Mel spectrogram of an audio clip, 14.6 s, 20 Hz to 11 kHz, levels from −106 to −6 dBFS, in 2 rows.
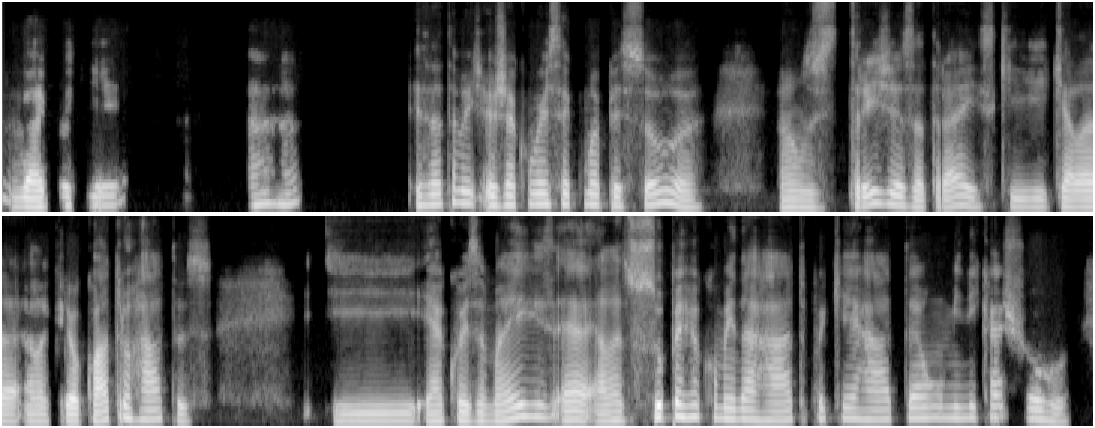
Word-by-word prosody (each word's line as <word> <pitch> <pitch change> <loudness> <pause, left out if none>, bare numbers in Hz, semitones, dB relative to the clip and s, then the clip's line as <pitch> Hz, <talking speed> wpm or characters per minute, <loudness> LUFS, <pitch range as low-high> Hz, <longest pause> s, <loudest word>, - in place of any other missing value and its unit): Vai 130 -1 +7
porque 145 +1 -3 0.9
aham. 165 +2 -3 0.8
Exatamente, 165 +4 0
eu 150 - +4
já 155 +1 +2
conversei 165 +1 0
com 160 - -12
uma 160 - +4
pessoa 140 -3 0 0.5
há 120 - -1
uns 115 -2 -4
3 160 +3 +2
dias 150 -6 +1
atrás 125 +3 -1
que 125 -1 -5
que - - -1
ela 125 -1 +3
ela 115 -1 +1
criou 120 -2 +4
4 140 - +4
ratos 145 -6 -2 0.8
e 120 +1 -1
é 120 - +1
a 125 - +1
coisa 125 -1 +1
mais 175 +9 +2
é, 140 -4 +3
ela 125 +3 +1
super 180 +8 +4
recomenda 160 -4 +1
rato, 135 0 -2
porque 165 +1 -6
rato 150 +1 -2
é 165 - +3
um 170 0 -2
mini 170 0 -2
cachorro. 150 -9 -2
145 Hz, 155 wpm, -23 LUFS, 125-165 Hz, 0.9 s, Vai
